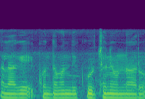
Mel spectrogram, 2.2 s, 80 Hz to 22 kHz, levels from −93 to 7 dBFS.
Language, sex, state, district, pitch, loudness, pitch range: Telugu, male, Andhra Pradesh, Sri Satya Sai, 115 Hz, -17 LUFS, 115-120 Hz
